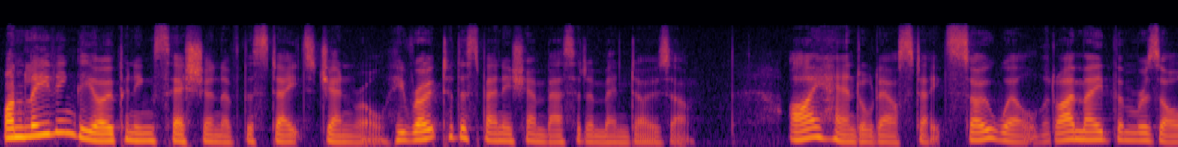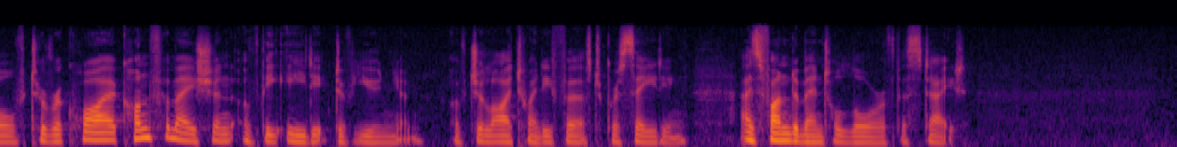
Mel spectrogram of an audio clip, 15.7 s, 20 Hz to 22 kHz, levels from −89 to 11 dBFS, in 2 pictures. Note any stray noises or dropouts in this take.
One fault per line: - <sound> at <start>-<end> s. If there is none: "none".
none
